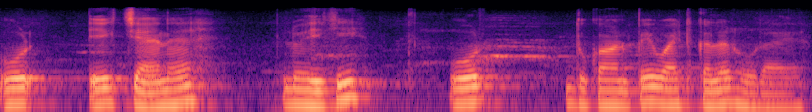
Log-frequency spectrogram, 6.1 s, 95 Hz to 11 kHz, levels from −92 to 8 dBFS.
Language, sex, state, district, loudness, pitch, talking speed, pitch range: Hindi, male, Uttar Pradesh, Saharanpur, -16 LUFS, 130 Hz, 135 wpm, 125-145 Hz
